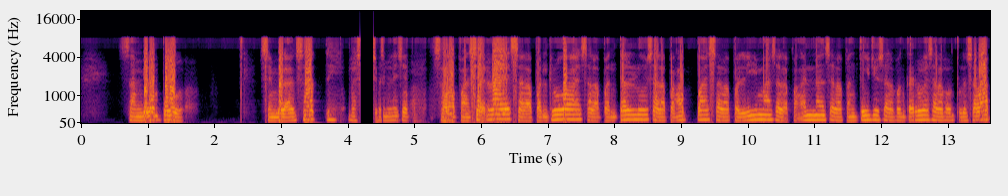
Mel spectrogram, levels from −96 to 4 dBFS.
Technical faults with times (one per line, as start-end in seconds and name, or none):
0.00-13.63 integer overflow
0.00-13.63 Opus compression
4.18-4.39 playback stall
4.39-4.59 time-compressed catch-up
